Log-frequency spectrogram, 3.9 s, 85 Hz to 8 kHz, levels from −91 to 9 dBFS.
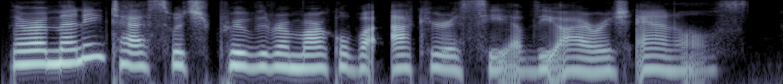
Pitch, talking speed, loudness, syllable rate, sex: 215 Hz, 200 wpm, -20 LUFS, 6.9 syllables/s, female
